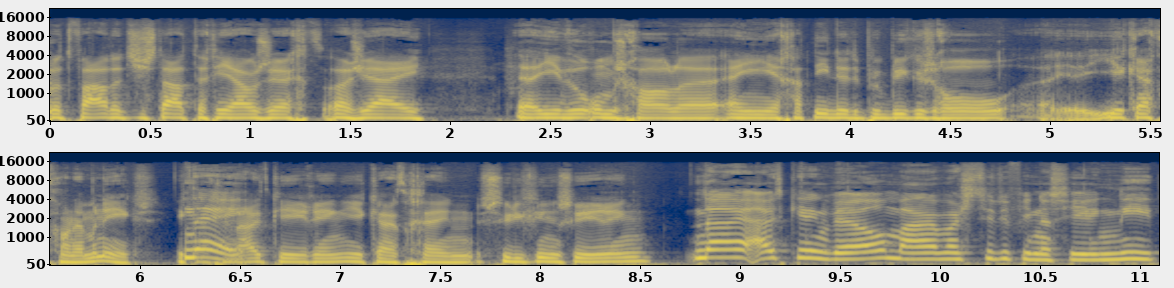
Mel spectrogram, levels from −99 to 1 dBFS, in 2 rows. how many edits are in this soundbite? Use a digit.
0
